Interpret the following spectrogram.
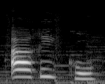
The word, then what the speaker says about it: haricot: Et le T à la fin est écrit en bleu, donc il ne se prononce pas. Ce mot va donc se lire A. Ri. Co. A. Ri. Co. Haricot.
